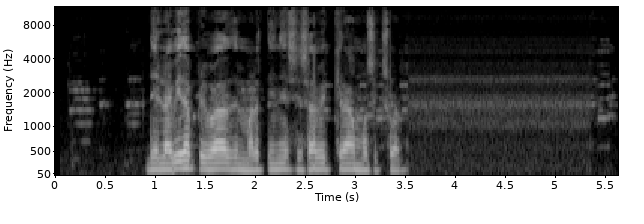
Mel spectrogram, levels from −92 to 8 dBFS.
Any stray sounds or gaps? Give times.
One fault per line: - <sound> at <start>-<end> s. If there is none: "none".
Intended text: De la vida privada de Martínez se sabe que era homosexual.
none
